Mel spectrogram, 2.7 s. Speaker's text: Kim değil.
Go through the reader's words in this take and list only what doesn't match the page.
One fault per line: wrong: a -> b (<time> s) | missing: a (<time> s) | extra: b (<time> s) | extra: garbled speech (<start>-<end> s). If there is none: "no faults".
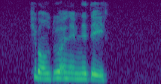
extra: olduğu önemli (0.6 s)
